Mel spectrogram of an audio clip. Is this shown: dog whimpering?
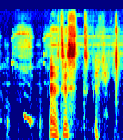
yes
